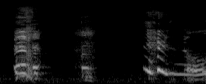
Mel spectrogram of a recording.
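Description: A woman's voice acting out sobbing in a storybook voice, not real crying: two short sobs, then from about a second and a half in a long wail that wavers up and down in pitch.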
